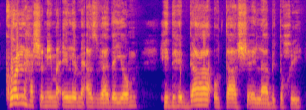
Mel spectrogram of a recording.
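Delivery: measured Hebrew poetry recital with pauses between phrases; poem reading. Acted. Teacher reads a poem in Hebrew to the class, poem reading. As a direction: recite the verse solemnly, letting line endings sink.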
